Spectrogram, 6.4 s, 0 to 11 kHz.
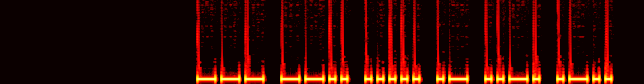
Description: Morse code, heard as a keyed tone, about 20 wpm, 700 Hz. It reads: OZ5AFL
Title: DXCC-100 Call Signs - 6 Characters - Repeated 3x - 20wpm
